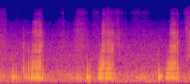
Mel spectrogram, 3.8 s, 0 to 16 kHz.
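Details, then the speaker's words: Bathroom floor during renovation before adding a 1/4-inch plywood layer: three short creaky squeaks about every 1.5 s as weight shifts underfoot, a loose squeaking floor, planned fix is gluing down the last layer. "You hear that squeak? That's unacceptable. Can't have a squeak like that."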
